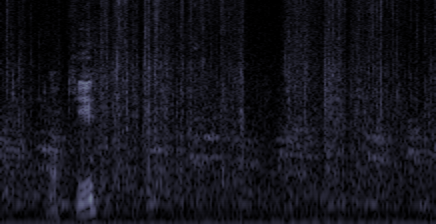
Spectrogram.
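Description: Clear plastic bag crinkling and rustling as it is folded and pressed by hand around a ball of damp sphagnum moss wrapped on a branch. Short, irregular crackles run throughout, with a brief voice sound a little before a second in.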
